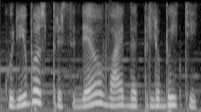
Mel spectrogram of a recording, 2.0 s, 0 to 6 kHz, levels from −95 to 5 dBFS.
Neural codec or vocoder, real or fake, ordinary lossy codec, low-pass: none; real; AAC, 48 kbps; 5.4 kHz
